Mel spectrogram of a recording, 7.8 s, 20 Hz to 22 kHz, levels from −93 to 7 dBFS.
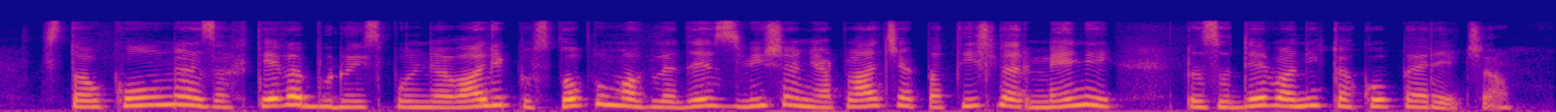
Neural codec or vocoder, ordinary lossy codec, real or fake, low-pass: codec, 44.1 kHz, 2.6 kbps, SNAC; none; fake; 9.9 kHz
